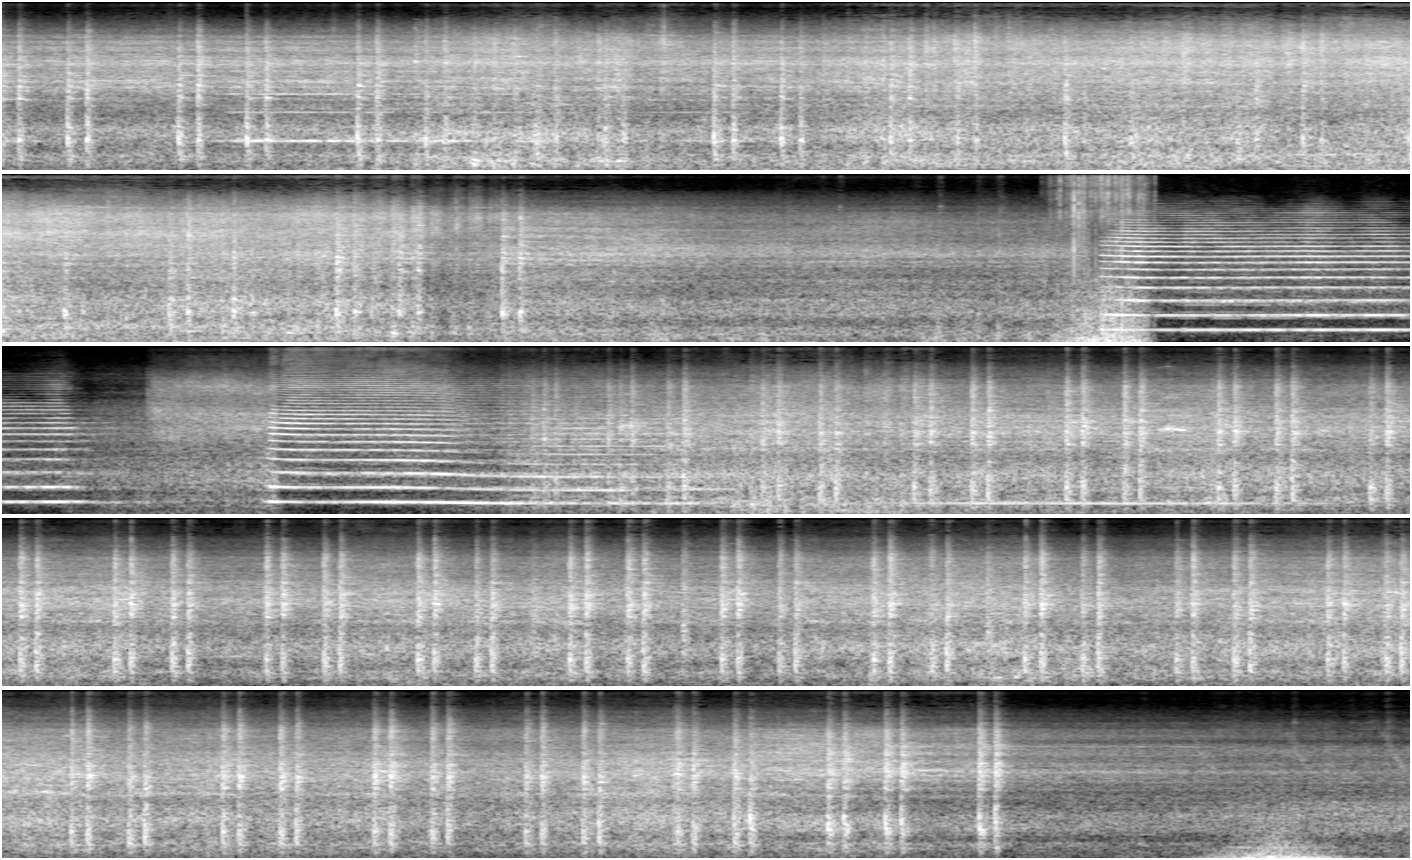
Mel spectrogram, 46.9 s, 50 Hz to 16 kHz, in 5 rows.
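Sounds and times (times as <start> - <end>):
train horn blasts: 17.1 - 19.5, 20.5 - 23.5.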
